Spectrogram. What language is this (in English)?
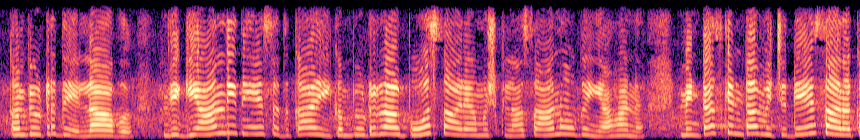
Punjabi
